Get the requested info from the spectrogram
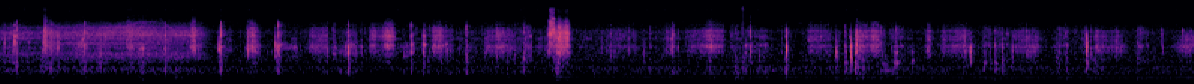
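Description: Handling noise of a camera being taken off its tripod and held by hand: irregular light clicks and rustles, with one loud sharp click about halfway through.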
